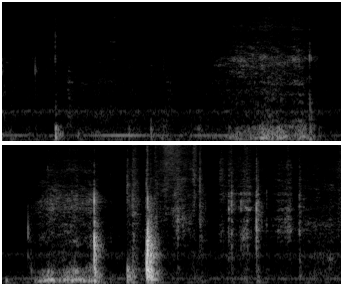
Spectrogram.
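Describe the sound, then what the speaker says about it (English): Paper on a pop-up card is burnished with a tool, giving soft intermittent rubbing and scraping strokes close to the mic, with a few sharper taps and scuffs in a quiet room. "I need to just burnish it first"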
